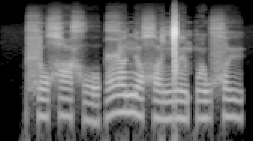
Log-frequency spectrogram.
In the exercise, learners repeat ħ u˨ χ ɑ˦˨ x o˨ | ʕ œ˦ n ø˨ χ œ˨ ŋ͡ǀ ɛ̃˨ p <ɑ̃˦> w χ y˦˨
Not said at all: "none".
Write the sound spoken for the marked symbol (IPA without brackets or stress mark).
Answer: ɑ̃˦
